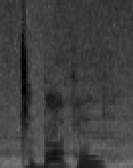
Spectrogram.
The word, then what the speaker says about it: Tobago: Tobago.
